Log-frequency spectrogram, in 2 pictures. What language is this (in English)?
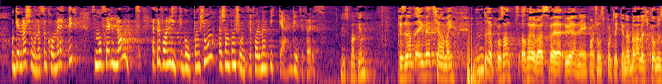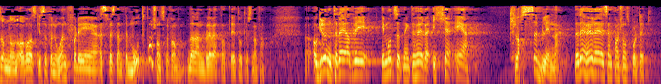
Norwegian Bokmål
